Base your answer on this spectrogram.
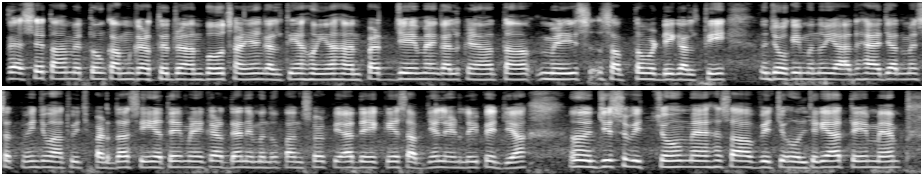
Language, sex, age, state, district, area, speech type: Punjabi, male, 18-30, Punjab, Mohali, rural, spontaneous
